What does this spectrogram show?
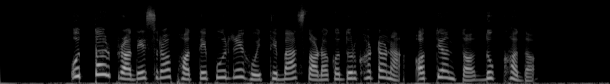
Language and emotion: Odia, neutral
